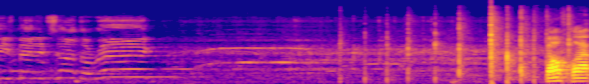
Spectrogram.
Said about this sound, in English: Golf clap.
